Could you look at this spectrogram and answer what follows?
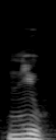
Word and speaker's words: nu: distribution so now we Define chi-square distribution let new be a positive integer this symbol is known as New pronunciation is new so suppose new is a positive integer or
